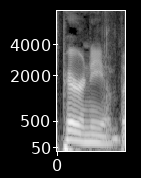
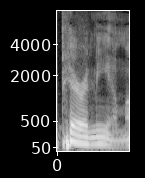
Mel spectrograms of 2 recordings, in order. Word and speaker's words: perineum: I believe it's perineum, but yes. – Oh, yeah, yeah, you're right. It is the, it's, the per, it's a perineum. I'm sorry. Yeah, yeah, yeah. That is how you say it.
